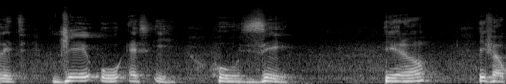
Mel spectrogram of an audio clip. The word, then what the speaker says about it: Jose: you know, you know the Puerto Ricans and the Spanish people, they don't pronounce J.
